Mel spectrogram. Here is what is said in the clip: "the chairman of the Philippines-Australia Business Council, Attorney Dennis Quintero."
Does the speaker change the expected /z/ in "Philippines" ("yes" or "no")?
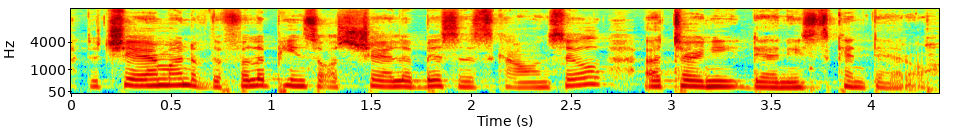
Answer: yes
